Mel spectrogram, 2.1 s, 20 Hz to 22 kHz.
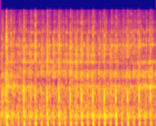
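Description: A vintage Suffolk Corporation Mk2 lawnmower engine runs steadily after a choked start, its small motor thudding in a fast, even, loud pulse close by with no talking.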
